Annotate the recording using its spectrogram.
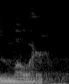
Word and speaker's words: Mueller: I believe it's Muller. Almost like Miller, but Muller. – It's Miller with a U, guys. Muller.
